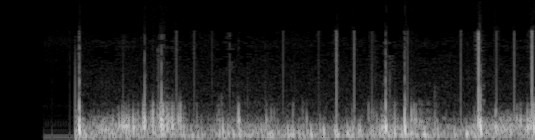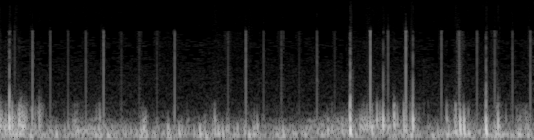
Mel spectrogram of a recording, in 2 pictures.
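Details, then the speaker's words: Mid-inspiratory crackles: many brief popping crackles dominating mid-inspiration, sparing its start and end, reflecting bronchial secretions, varying cycle to cycle, often with some expiratory crackles. "ils traduisent l'existence de ces questions bronchique d'où leur caractère variable d'un cycle à l'autre et leurs associations fréquentes à quelques crépitant expiratoire"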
